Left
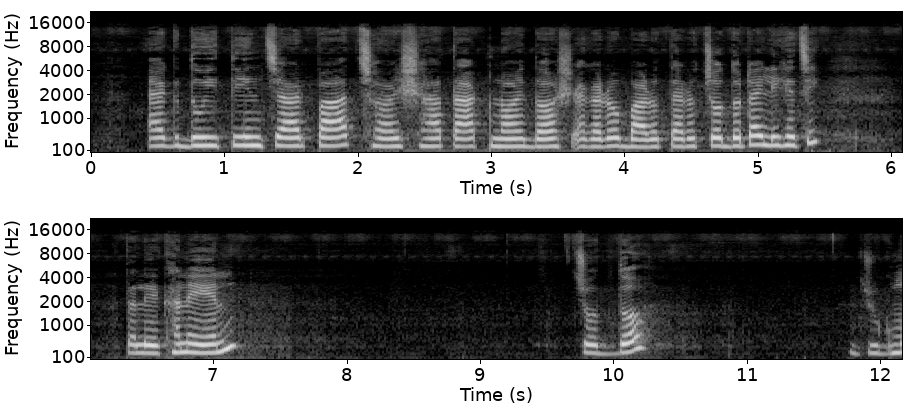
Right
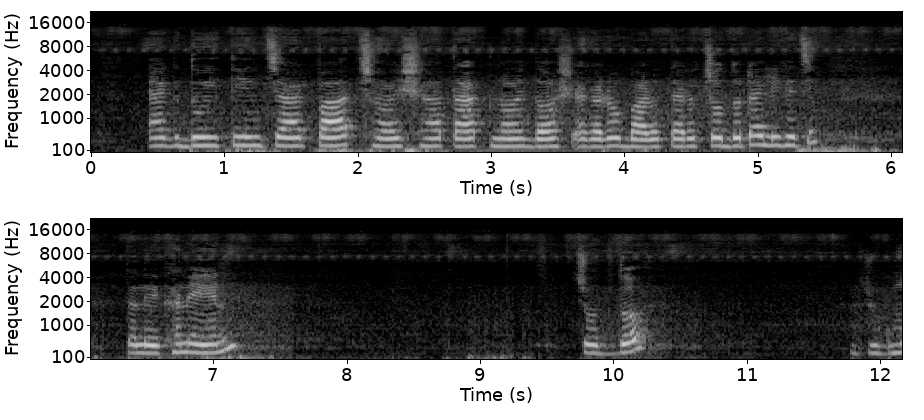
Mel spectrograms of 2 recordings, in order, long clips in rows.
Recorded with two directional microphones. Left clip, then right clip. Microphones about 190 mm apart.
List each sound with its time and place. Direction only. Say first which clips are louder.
0.3 s speech: left 7 dB; 40° left (ahead or behind)
6.3 s speech: left 7 dB; 45° left (ahead or behind)
9.7 s speech: left 6 dB; 50° left (ahead or behind)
